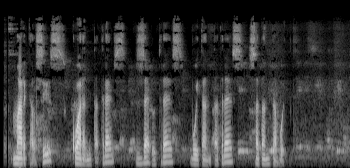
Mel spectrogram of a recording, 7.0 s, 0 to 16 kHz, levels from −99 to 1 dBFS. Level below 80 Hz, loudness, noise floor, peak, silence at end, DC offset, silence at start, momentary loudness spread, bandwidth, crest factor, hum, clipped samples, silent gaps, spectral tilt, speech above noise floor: -66 dBFS; -26 LUFS; -50 dBFS; 0 dBFS; 0.05 s; under 0.1%; 0.1 s; 15 LU; 11 kHz; 26 dB; none; under 0.1%; none; -4 dB/octave; 24 dB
